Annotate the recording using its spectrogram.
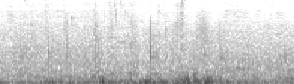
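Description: Several soft thuds and a few light taps from a tennis player getting set to serve on a hard court, over a steady low rumble.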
